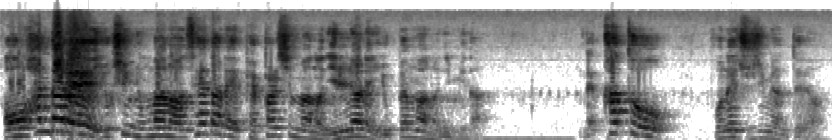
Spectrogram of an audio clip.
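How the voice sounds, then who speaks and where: Chatty Korean man, lively pitch, echoey room. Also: brisk, slight background noise. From Gwangju, South Korea. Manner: chatty, reads viewer chat aloud, laughs lightly. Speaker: stock investment streamer. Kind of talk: casual live-stream talk.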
